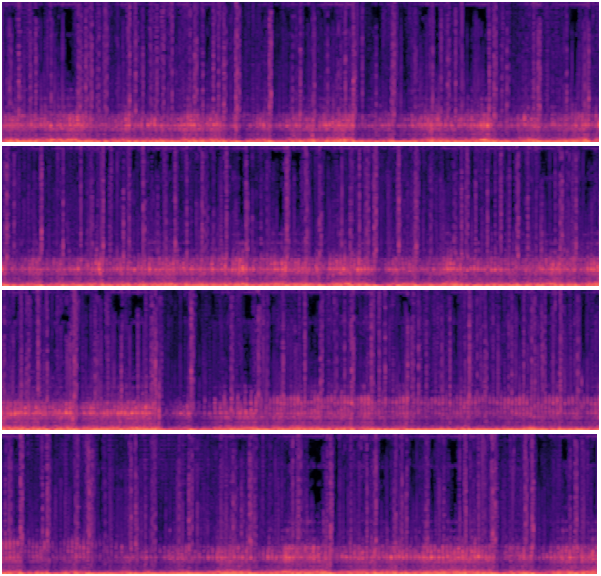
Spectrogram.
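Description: Bicycle tyres rumble steadily over a rough paved lane.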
